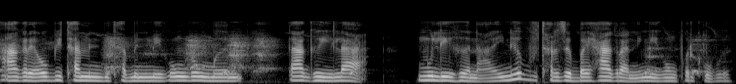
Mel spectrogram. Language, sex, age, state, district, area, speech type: Bodo, female, 60+, Assam, Chirang, rural, spontaneous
